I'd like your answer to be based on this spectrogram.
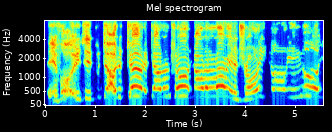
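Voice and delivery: very high, garbled British gibberish; hammed-up, high-pitched British send-up; mock British accent. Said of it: "English is a British?".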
